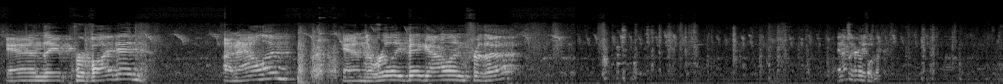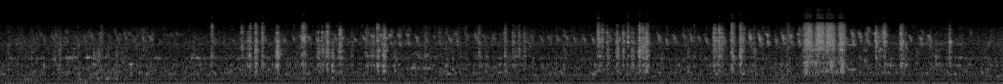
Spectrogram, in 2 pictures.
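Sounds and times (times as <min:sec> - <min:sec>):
metal clicks and scrapes: 0:12.1 - 0:14.2, 0:16.0 - 0:19.6.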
